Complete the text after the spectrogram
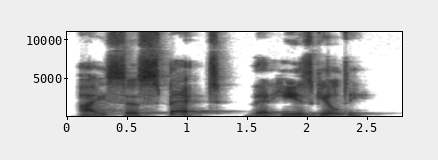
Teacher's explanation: the verb i suspect put the stress on the second syllable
